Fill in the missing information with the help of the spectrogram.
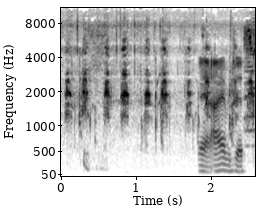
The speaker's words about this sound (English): What the heck is that? Oh, okay, never mind. That would be some ducks. Yep.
